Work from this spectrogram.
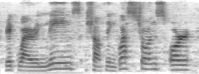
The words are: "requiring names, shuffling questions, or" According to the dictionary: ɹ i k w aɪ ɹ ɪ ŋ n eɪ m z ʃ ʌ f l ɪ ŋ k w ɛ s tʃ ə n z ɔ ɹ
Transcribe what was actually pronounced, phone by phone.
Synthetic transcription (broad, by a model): ɹ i k w aɪ ɹ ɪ ŋ n eɪ m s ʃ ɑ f ɪ ŋ k w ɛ s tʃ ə n s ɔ ɹ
